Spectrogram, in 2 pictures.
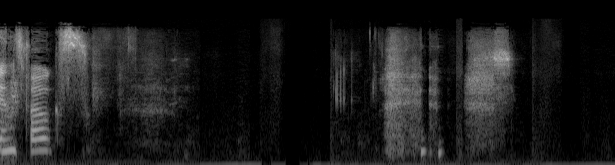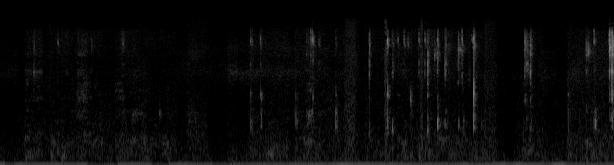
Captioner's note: laughter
